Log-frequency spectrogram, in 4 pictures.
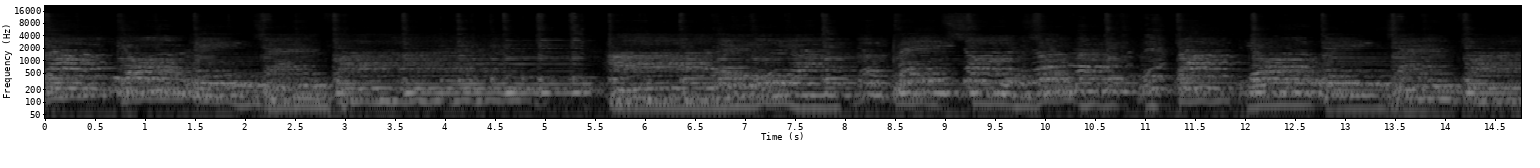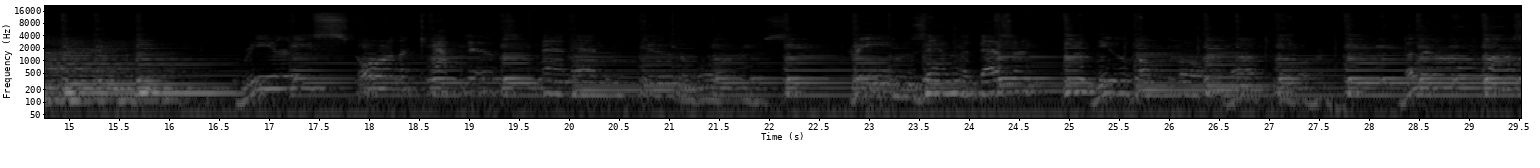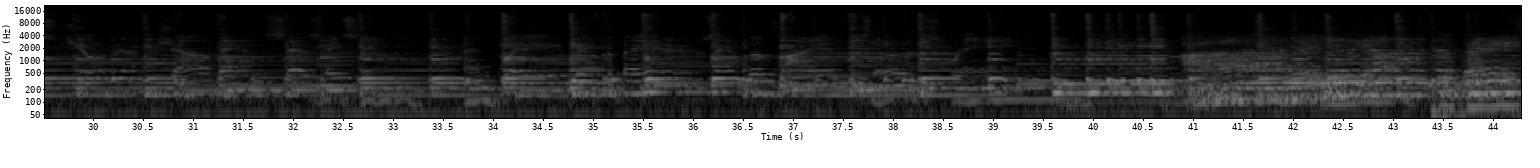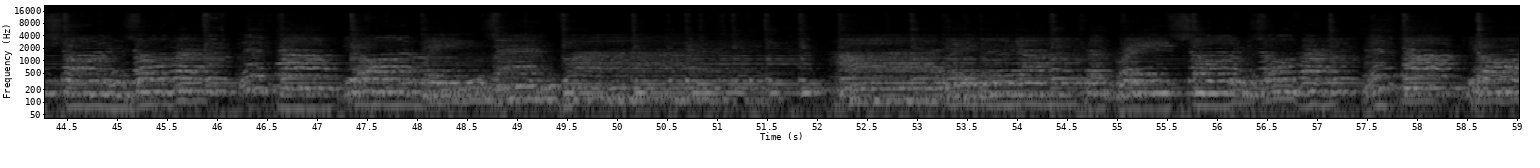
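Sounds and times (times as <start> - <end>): strummed ukulele: 0.0 - 59.0
person singing: 5.5 - 15.9, 40.9 - 59.0.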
